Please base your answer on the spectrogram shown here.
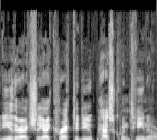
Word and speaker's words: Pasquantino: Pasquantino. No, I'm not saying it right either, actually. I corrected you. Pasquantino, right? You do say the QU a little bit there.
